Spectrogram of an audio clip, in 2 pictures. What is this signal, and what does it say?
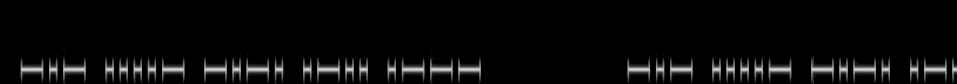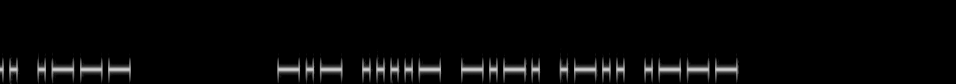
Morse code, heard as a keyed tone, about 17 wpm, 700 Hz. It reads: K4CLJ K4CLJ K4CLJ
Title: USA Call Signs - 5 Characters - Repeated 3x - 17wpm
